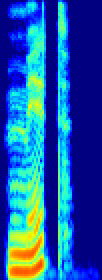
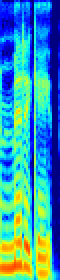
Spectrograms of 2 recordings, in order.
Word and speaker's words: mitigate: You might not stop a crisis completely, but you can take steps to mitigate the damage. Stress the first syllable. Mitigate. Try saying it. Mitigate.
